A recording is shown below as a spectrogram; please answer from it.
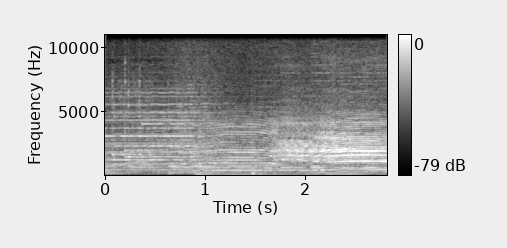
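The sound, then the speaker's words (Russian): Cattle herd mooing: low, drawn-out lowing calls overlap and hold steady for the whole clip at a moderate level, with no talk. “Бог солнца дал своему сыну неисчислимые богатства. Особенно многочисленны были стада Авгия.”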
